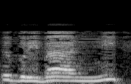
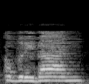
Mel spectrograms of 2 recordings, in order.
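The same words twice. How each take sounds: First: The final n is doubled, followed by i. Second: The final n is short and light. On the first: The speaker calls it right. "فتقول اضربان بنون مشددة مكسورة" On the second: The speaker calls it wrong. "فلا تقول اضربان بنون مخففة"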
